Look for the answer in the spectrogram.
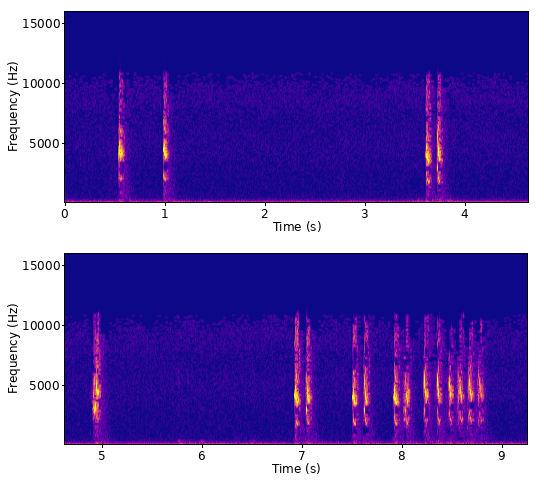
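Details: Common linnet song from a training CD: clean, dry, high twittering notes. Scattered single and paired chips build to a quick run of about eight rhythmic notes at the end, with no other sounds.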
